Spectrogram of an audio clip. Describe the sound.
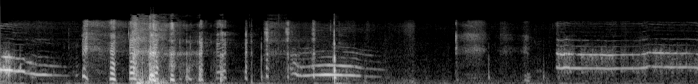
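A human voice imitates a yowling, injured cat with drawn-out, wavering wails that bend up and down in pitch, broken by clattery noises, then a steadier howl at the end.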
